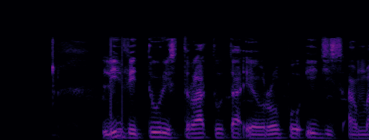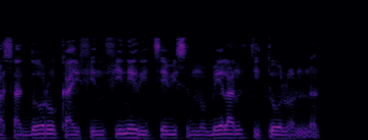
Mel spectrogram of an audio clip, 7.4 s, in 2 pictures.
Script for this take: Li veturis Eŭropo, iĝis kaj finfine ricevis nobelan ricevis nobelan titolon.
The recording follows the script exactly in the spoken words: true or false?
false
